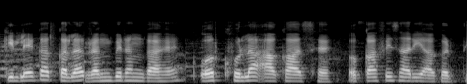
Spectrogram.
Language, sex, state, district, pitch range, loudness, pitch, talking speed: Hindi, male, Uttar Pradesh, Etah, 150-180 Hz, -16 LUFS, 170 Hz, 195 wpm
